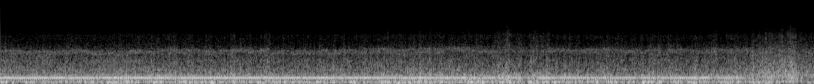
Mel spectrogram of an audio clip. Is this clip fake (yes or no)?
no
